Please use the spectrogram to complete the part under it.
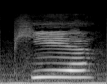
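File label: "pie1", Mandarin pinyin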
